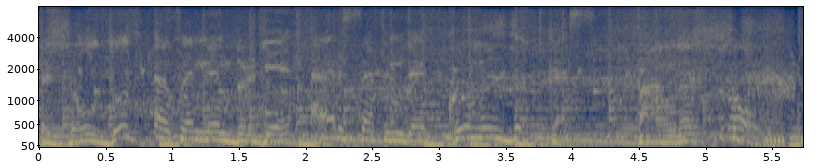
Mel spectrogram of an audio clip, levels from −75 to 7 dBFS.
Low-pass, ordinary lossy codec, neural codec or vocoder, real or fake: none; none; codec, 16 kHz, 6 kbps, DAC; fake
